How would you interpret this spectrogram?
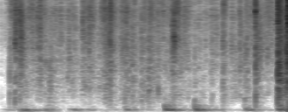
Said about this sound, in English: And you hear shuffling paper.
